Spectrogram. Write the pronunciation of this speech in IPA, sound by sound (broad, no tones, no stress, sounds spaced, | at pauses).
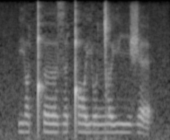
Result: j ʌ ǃʰ əː z ə ǃ ɔ j ʊ ŋ͡ǀ ə j i ʒ ɛ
